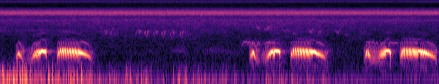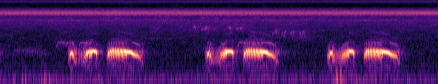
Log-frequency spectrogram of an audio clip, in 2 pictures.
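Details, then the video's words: Spotted dove, the tabir type, confronting a rival with six phrases of husky rising-then-falling coos spaced about one and a half seconds apart. Faint rumbling comes at the start, and a steady high whine continues throughout. "Terkukur menekan lawan bikin emosi ~TERKUKUR TABIR"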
